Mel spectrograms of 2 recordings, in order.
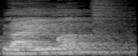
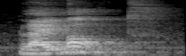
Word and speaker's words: Plymouth: The narrative speakers pronounce it Plymouth, while more commonly it is also read as Plymouth.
